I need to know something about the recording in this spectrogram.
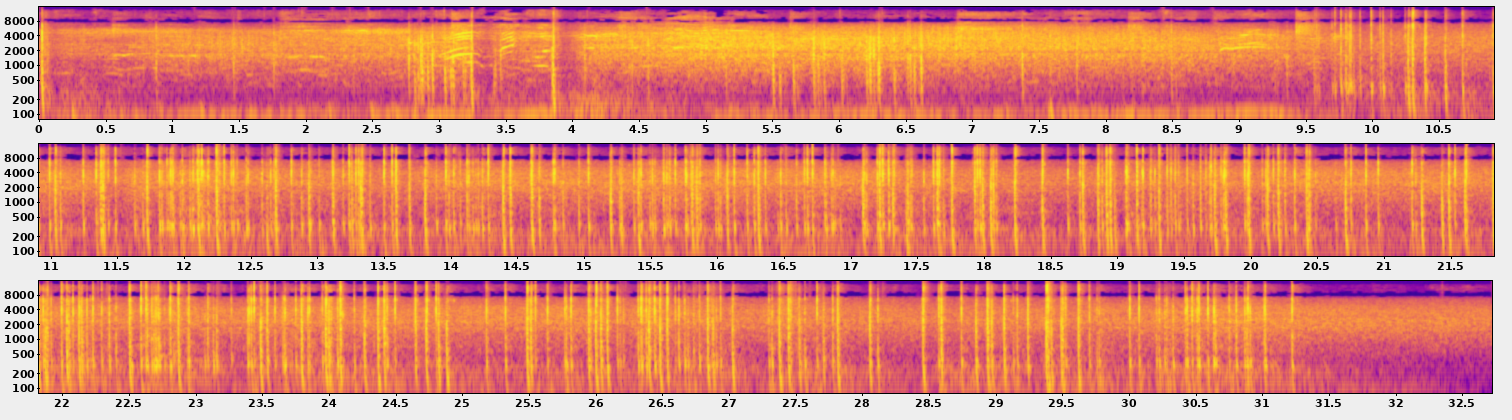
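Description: Aerial fireworks display: scattered bangs at first, then from about ten seconds in a dense, continuous barrage of rapid crackling bangs from large shells bursting overhead.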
